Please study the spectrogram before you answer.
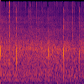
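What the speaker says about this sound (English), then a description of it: "give yourself a very big round of applause" Applause from a seminar audience at a training event in Budapest, a steady dense clapping wash that fills the short stretch at an even level, with no voices standing out.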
